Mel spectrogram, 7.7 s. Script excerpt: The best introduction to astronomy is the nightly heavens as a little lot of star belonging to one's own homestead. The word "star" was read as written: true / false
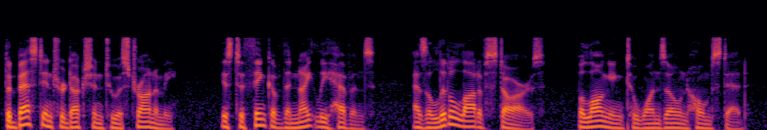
false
